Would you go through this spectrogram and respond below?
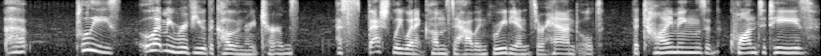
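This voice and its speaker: A woman plays a professional female chef in a video game. She is composed and exacting, with a medium-pitched voice. Her delivery is polite, precise and matter-of-fact. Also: moderate pace, lightly acted.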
